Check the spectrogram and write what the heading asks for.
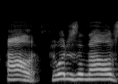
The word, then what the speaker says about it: Aleph: The letter Aleph. What does an Aleph sound like? Just have fun. We don't pronounce it at all. It's treated as a silent letter.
